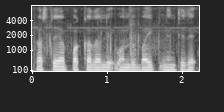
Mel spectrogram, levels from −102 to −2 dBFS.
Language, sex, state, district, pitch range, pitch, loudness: Kannada, male, Karnataka, Koppal, 115-125 Hz, 120 Hz, -16 LUFS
